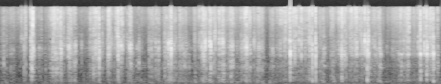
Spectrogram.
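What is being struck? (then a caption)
Dry foam bath sponge. Long dark nails scratch and rub a hand-sized, dry, elliptical foam bath sponge, white bubbly foam on one side with an orange backing, held in both hands. The result is a dense run of crisp, crinkly, crackling scratches with bright, hissy texture and little low end, rising and falling in quick bursts throughout.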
